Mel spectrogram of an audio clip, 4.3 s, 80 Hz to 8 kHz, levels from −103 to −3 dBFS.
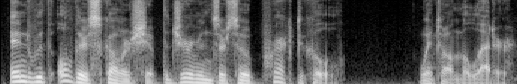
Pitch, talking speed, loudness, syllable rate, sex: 115 Hz, 195 wpm, -18 LUFS, 5.9 syllables/s, male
